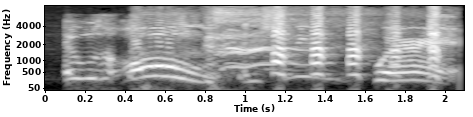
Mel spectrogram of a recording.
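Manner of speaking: high loud words through laughter; laughing. Real, not acted. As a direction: crack up mid-sentence. Laughing while telling story.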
